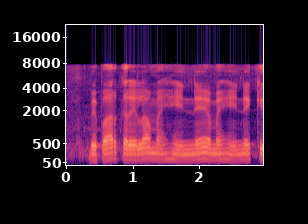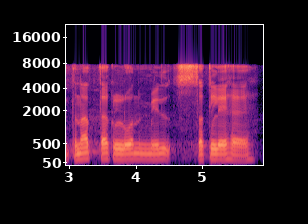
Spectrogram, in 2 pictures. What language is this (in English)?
Magahi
